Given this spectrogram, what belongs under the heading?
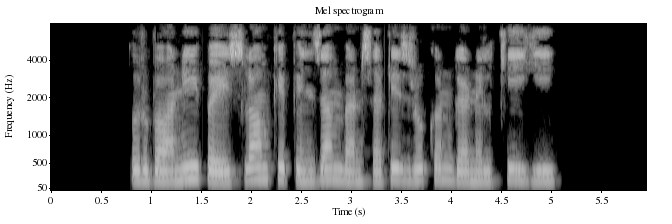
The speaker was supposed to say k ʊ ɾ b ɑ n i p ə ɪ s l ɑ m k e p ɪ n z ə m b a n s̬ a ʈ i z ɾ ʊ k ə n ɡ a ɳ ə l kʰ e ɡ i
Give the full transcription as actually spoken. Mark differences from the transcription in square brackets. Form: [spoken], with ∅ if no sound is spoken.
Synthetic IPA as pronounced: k ʊ ɾ b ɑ n i p ə ɪ s l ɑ m k e p ɪ n z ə m b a n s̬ a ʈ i z ɾ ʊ k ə n ɡ a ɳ ə l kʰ e ɡ i

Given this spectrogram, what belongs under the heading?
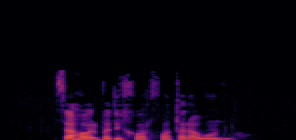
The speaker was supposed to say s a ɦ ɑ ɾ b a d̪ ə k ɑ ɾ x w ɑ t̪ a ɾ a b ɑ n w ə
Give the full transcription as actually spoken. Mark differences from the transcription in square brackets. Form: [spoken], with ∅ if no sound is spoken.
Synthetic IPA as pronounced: s a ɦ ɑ ɾ b a d̪ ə [x] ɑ ɾ x w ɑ t̪ a ɾ a [w] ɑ n w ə

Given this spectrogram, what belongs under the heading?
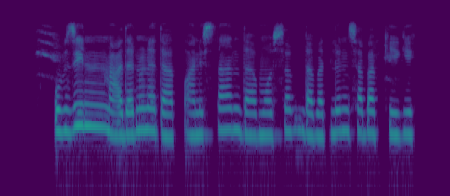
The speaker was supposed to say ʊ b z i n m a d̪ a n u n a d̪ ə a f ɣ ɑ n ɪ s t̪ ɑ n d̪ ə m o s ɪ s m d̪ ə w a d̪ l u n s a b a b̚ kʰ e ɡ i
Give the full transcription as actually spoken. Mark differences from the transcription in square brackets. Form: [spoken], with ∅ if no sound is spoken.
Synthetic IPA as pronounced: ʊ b z i n m a d̪ a n u n a d̪ ə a f ɣ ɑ n ɪ s t̪ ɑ n d̪ ə m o s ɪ [∅] m d̪ ə [b] a d̪ l u n s a b a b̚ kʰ e ɡ i

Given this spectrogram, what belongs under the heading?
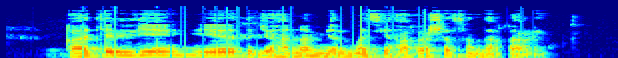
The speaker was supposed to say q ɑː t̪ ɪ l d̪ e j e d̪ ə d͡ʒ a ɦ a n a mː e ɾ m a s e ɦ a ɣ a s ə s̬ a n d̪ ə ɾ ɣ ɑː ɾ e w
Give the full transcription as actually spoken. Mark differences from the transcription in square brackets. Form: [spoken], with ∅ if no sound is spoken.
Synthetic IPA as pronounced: q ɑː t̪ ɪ l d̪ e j e d̪ ə d͡ʒ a ɦ a n a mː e [l] m a s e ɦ a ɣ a [ʂ] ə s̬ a n d̪ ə ɾ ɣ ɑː [ɽ] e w

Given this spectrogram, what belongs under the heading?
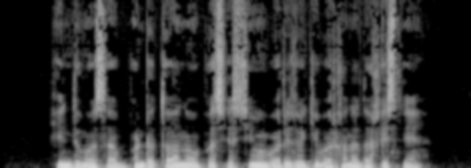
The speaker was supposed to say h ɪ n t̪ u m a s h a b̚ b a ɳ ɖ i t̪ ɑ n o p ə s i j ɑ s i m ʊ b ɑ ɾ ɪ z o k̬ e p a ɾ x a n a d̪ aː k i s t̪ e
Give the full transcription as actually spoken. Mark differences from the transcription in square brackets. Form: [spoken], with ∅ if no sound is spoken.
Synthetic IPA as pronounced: h ɪ n [d̪] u m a s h a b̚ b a ɳ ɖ [a] t̪ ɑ n o p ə s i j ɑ s i m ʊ b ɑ ɾ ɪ z o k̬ e [b] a ɾ x a n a d̪ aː [x] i s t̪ e

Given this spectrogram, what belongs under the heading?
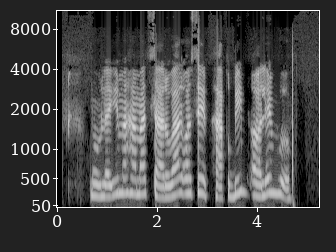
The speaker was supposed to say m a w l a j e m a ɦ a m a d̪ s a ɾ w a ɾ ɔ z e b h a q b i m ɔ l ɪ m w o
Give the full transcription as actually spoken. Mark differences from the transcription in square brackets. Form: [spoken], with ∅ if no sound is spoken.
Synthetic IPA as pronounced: m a w l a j [i] m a ɦ a m a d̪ s a ɾ w a ɾ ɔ [s] e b h a q b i [n] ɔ l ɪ m w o

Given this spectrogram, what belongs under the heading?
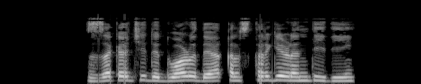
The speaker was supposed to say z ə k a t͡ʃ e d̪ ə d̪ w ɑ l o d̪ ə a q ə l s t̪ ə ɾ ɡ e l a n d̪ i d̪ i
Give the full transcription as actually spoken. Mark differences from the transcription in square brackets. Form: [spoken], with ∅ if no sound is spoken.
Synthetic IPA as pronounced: z ə k a t͡ʃ e d̪ ə d̪ w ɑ [ɽ] o d̪ ə a q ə l s t̪ ə ɾ ɡ e [ɽ] a n d̪ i d̪ i

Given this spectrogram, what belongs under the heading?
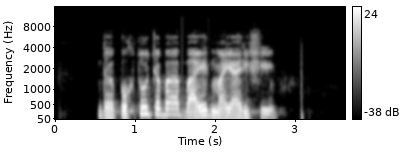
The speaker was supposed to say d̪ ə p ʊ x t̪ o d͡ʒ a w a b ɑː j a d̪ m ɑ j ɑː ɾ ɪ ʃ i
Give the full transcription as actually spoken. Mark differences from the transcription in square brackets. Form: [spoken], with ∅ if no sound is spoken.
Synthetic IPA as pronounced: d̪ ə p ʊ x t̪ o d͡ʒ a [b] a b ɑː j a d̪ m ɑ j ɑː ɾ [i] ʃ i

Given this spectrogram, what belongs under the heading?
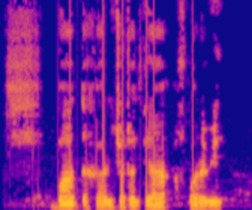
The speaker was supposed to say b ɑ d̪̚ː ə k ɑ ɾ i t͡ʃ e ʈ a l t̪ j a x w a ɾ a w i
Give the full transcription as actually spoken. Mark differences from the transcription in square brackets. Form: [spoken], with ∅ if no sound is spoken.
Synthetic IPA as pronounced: b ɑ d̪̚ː ə [x] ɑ ɾ i t͡ʃ [a] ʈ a l t̪ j [ɑ] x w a ɾ a w i

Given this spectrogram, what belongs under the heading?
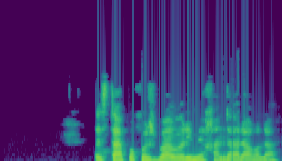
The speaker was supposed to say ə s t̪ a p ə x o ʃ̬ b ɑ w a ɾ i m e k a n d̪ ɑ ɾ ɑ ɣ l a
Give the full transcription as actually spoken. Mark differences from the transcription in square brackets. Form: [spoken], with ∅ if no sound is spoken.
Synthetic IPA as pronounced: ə s t̪ [ɑ] p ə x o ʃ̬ b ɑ w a ɾ i m e [x] a n d̪ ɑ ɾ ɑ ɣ l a

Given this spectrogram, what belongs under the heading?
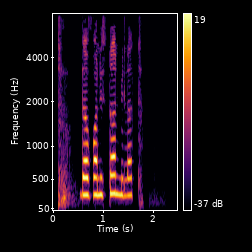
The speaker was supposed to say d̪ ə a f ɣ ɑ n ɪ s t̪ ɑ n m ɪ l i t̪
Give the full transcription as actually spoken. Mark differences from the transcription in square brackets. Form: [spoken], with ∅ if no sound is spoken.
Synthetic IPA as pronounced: d̪ ə a f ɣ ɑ n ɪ s t̪ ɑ n m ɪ l [a] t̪

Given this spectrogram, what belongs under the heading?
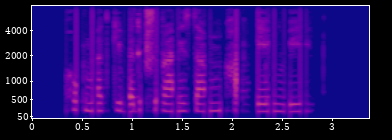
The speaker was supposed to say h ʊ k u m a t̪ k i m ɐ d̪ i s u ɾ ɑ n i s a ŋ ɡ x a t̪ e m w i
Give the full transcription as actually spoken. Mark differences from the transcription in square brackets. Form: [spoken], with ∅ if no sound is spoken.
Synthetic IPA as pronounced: h ʊ k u m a t̪ k i [b] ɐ d̪ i [ʃ] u ɾ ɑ n i [z] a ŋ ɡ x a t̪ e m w i

